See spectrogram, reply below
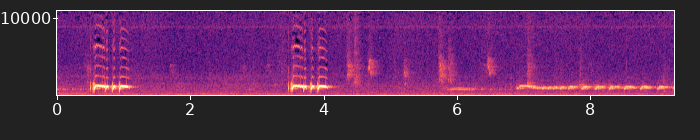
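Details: Local zebra dove calling to others: two loud bursts of three to four quick, clipped coos several seconds apart, then softer, longer trilled cooing from other doves in the background.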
